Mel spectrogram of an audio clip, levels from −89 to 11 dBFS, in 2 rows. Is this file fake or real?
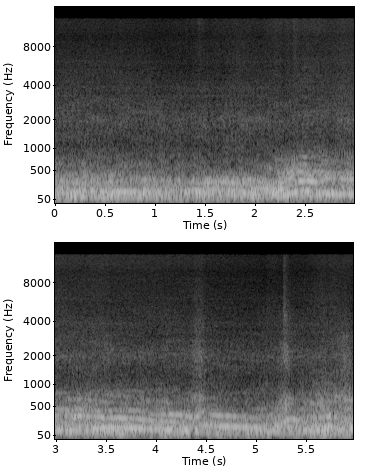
fake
